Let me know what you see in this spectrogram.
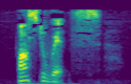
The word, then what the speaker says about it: Oszustowicz: John and Lynn Ostovitz. Ostovitz. O-S-Z-U-S-T-O-W-I-C-Z.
